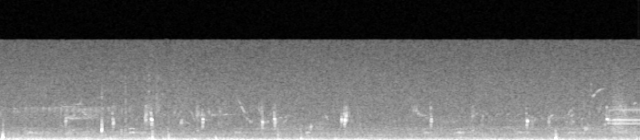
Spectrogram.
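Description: Small birds chirping now and then in short, high notes over a steady low rumble of outdoor background noise, with a brief stacked call near the end.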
